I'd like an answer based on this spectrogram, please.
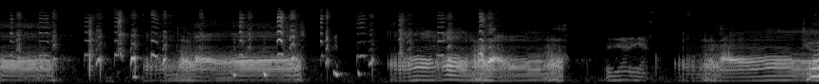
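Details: Angry dog, possibly a puppy, growling in rough, throaty bursts that swell and fade, separated by short pauses and scattered clicks, indoors.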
